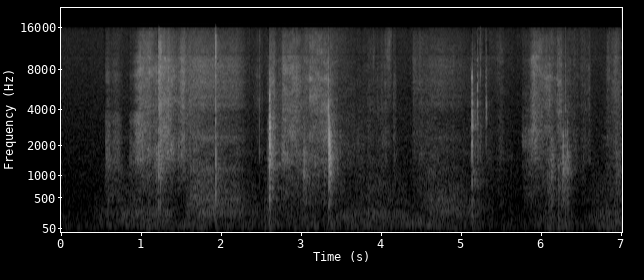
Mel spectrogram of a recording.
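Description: Faint rustling and handling noise, with two sharp clicks about two and a half and three and a half seconds in.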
